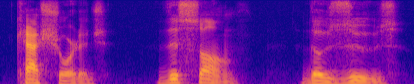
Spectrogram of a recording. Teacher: the consonant is not pronounced twice but held for a longer duration than usual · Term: consonant lengthening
